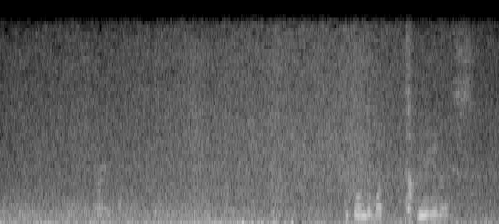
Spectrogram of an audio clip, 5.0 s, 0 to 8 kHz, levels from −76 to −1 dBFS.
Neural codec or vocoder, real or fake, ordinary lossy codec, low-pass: none; real; none; 7.2 kHz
